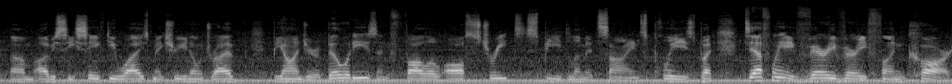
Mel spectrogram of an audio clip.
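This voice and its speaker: There is audible room echo and noticeable background noise behind a man's voice. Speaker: car salesperson. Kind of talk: product walkaround. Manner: fast.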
